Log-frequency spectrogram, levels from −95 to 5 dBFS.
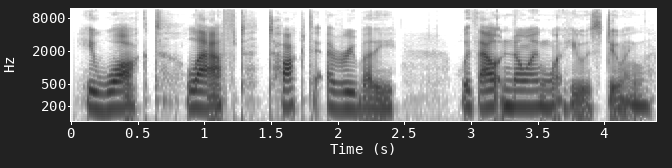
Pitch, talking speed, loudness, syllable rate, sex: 195 Hz, 165 wpm, -22 LUFS, 6.0 syllables/s, female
